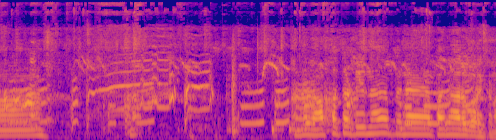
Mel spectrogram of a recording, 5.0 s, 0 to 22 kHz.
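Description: BV 380 laying hens on a poultry farm cluck and squawk in rising, wavering calls, several birds overlapping close by throughout.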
